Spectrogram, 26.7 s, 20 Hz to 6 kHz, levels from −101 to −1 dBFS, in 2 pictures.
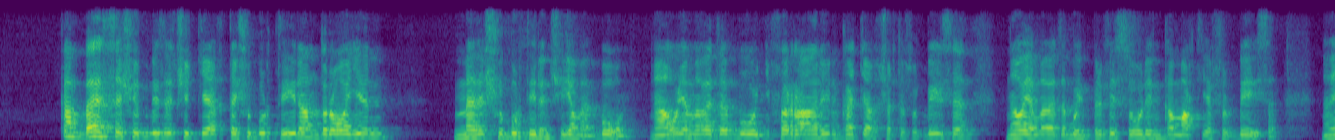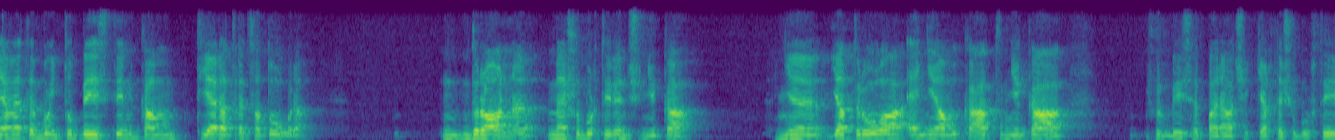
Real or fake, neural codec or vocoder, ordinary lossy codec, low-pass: fake; vocoder, 44.1 kHz, 128 mel bands, Pupu-Vocoder; none; 5.4 kHz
